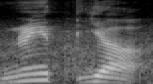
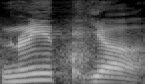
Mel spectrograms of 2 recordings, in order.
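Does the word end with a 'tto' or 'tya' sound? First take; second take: tya; tya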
